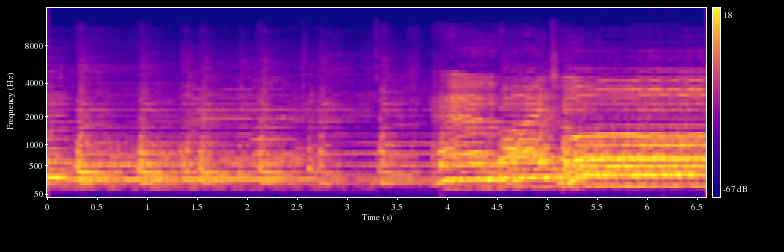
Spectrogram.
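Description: Country-style music: plucked string instruments play an instrumental passage, and about four seconds in a voice starts singing over them.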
